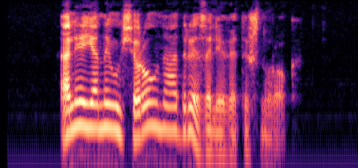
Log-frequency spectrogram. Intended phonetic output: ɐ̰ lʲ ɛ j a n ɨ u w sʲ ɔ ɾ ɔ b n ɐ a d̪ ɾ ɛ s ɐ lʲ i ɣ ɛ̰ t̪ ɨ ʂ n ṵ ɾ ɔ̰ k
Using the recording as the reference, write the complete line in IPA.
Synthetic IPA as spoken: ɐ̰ lʲ ɛ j a n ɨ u w sʲ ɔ ɾ ɔ w n ɐ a d̪ ɾ ɛ z ɐ lʲ i ɣ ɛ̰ t̪ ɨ ʂ n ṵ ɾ ɔ̰ k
